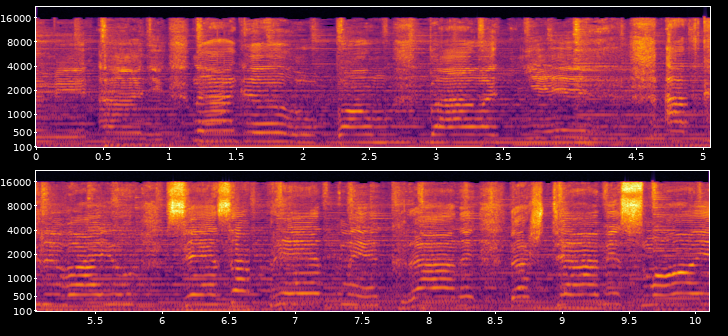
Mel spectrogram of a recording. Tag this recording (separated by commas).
Music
